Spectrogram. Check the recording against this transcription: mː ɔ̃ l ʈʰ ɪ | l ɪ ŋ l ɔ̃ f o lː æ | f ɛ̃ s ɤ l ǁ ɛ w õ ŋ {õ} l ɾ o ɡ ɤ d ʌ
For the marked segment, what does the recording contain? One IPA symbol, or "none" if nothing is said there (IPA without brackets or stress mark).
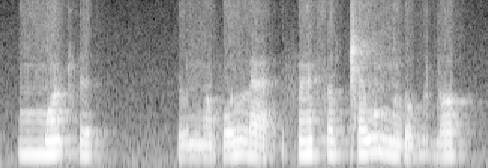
õ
